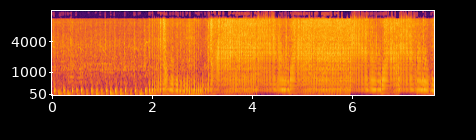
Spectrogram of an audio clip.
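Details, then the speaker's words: Kawasaki KLX 150 single-cylinder that would not start due to no spark, after ignition (plug, coil) check and fix: fires up, settles into even thumping idle, revs climb and fall cleanly with no misses; running normally again. "Nah kita akan coba hidupkan motornya mau ke teman-teman ini sudah hidup Ya udah normal kembali"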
